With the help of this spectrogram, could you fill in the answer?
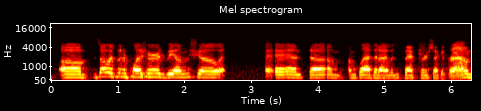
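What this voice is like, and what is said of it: Sick, weird-sounding voice. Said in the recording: “my weird voice. I'm kind of a little sick.”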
